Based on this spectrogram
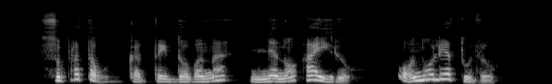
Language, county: Lithuanian, Vilnius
